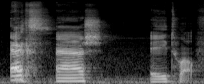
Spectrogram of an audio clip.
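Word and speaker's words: X Æ A-12: X-Ash A12. X-Ash A12. Yeah. So the ash is the A and the E meshed together, like American Eagle symbol or Yes.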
